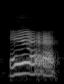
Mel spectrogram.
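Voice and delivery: sharp high yelp of alarm; a sudden loud high cry; shocked yelp. Retold or imitated. Startled son cries out at the deathbed. His shocked outburst retold.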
